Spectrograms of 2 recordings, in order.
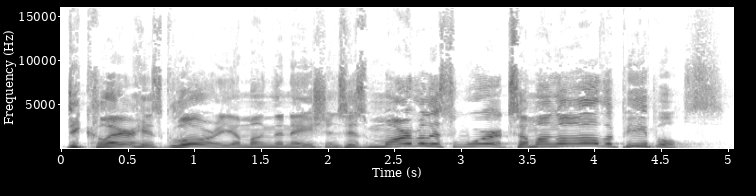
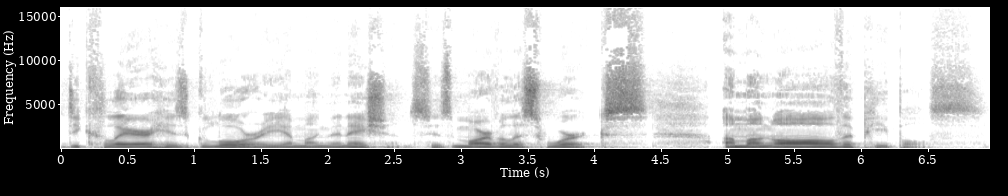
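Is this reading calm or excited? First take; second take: excited; calm. First: It is read in an excited, exclamatory way. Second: It is read in a calm, plain way.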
